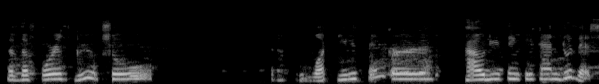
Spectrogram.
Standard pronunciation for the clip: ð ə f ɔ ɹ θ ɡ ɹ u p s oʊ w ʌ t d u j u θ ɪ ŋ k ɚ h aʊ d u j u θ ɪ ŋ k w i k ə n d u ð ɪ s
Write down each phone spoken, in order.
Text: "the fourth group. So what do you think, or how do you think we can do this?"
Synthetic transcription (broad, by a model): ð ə f ɔ ɹ θ ɡ ɹ u p s oʊ w ʌ t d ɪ j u θ ɪ ŋ k ɚ h aʊ d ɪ j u θ ɪ ŋ k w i k ə n d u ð ɪ s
